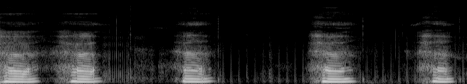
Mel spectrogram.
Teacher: হা এটা হলকের শুরু হতে স্বাভাবিক উচ্চারণ হবে হা এই হরফটা বলেন ত হরফ এটা মোটা হবে পুরো অপরদিকে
